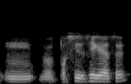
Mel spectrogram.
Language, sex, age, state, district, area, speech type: Assamese, male, 18-30, Assam, Dibrugarh, urban, conversation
